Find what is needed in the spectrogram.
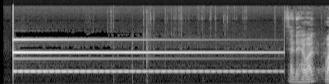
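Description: A bell struck once, ringing with several steady tones that slowly fade with a slight wobble, then cut off abruptly. A man's voice begins right at the end.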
